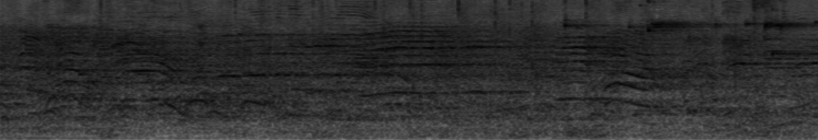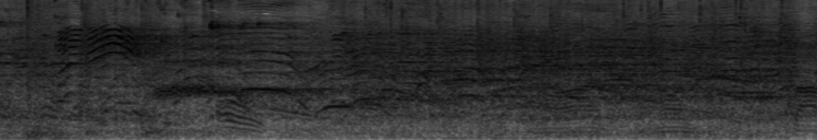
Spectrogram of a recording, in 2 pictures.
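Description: A crowd murmurs and chatters in the stands.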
